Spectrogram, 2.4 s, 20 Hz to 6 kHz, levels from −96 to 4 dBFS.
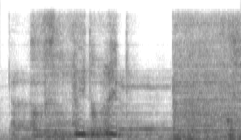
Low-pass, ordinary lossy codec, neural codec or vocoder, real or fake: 5.4 kHz; none; codec, 24 kHz, 1 kbps, SNAC; fake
